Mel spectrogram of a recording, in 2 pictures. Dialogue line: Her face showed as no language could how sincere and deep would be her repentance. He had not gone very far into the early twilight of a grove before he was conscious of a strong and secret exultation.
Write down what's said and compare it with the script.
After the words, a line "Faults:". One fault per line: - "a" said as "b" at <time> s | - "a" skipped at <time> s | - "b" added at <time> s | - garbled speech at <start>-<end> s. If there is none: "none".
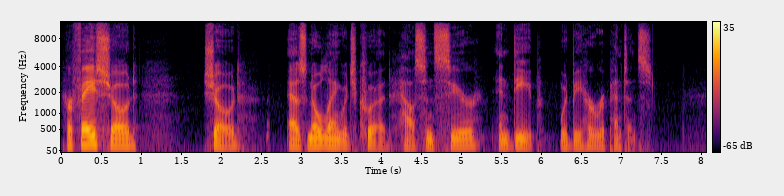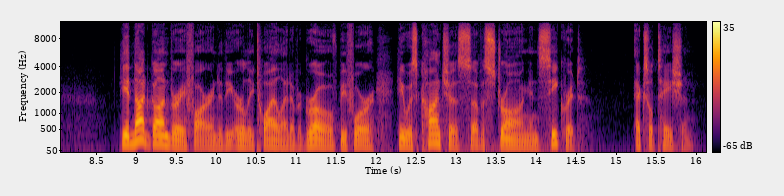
Her face showed showed as no language could how sincere and deep would be her repentance. He had not gone very far into the early twilight of a grove before he was conscious of a strong and secret exultation.
Faults:
- "showed" added at 1.8 s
